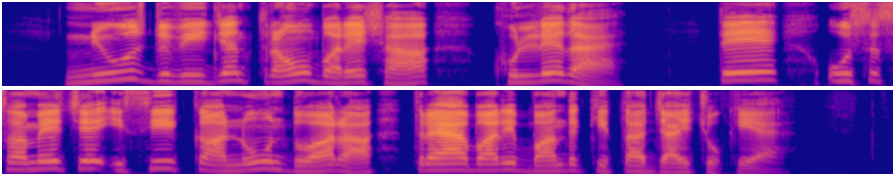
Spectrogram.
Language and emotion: Dogri, neutral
